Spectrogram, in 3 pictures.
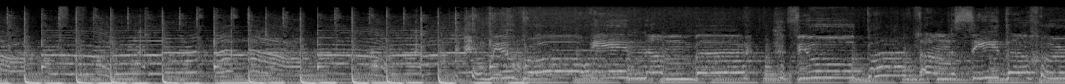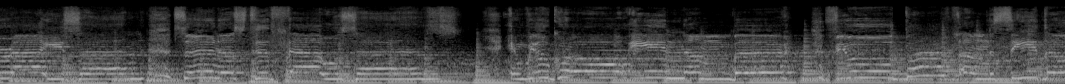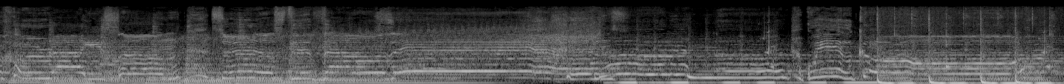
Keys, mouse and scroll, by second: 0.7-14.8 drag, 15.3-23.3 drag, 23.9-31.4 drag.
